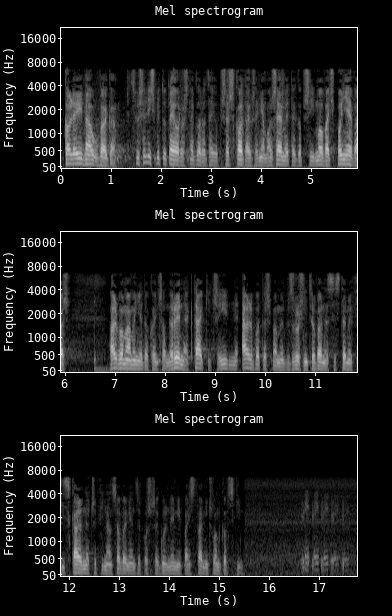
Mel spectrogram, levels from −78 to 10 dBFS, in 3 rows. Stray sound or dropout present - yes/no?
yes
